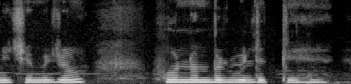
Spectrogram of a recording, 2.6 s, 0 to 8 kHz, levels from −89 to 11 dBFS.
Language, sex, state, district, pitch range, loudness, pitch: Hindi, female, Arunachal Pradesh, Longding, 195-210 Hz, -14 LUFS, 200 Hz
